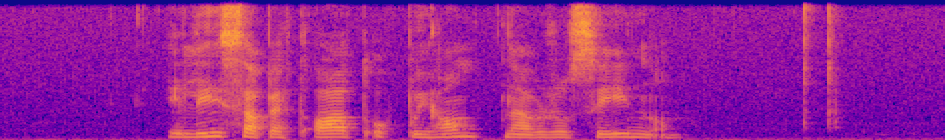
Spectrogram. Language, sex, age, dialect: Faroese, female, 61+, Suðurstreymoy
